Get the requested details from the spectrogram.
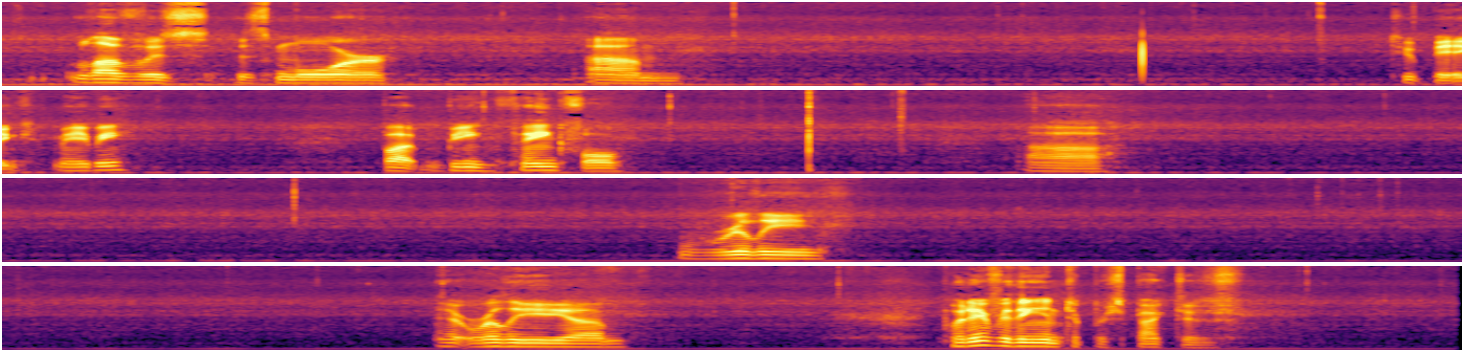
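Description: A middle-aged man speaks calmly close to the microphone, in short bursts with long pauses.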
